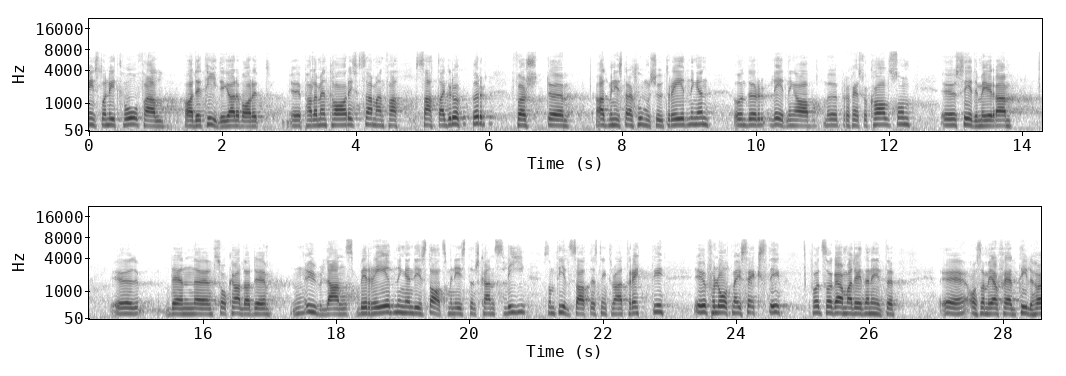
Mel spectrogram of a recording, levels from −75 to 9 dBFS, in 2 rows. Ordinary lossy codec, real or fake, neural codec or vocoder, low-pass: none; fake; codec, 16 kHz, 4 kbps, X-Codec, HuBERT features, trained on LibriSpeech; none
